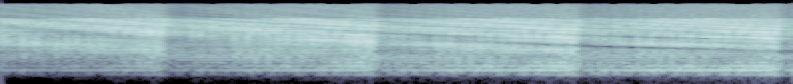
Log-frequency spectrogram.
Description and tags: Electric Sound effect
